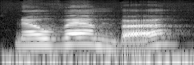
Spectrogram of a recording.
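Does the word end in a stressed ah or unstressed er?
unstressed er. It ends in an unstressed er syllable.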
